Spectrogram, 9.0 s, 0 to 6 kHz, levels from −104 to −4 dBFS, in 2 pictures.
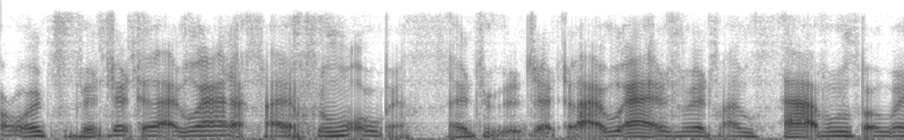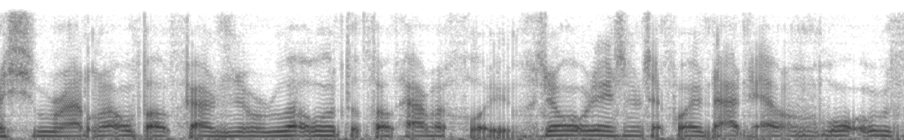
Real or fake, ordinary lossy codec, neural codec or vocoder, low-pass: fake; none; autoencoder, 22.05 kHz, a latent of 192 numbers a frame, VITS, trained on many speakers; 5.4 kHz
